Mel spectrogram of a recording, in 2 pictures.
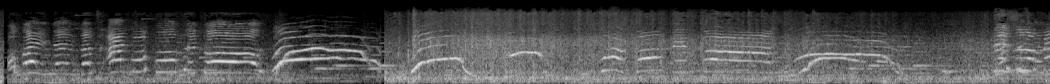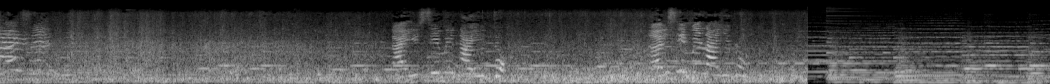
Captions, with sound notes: All right then let's add more ball pit balls! Woo! Woo! (screams) - More ball pit balls! (both scream excitedly) - This is amazing! - Now you see me, now you don't. Now you see me, now you don't. (lively music)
